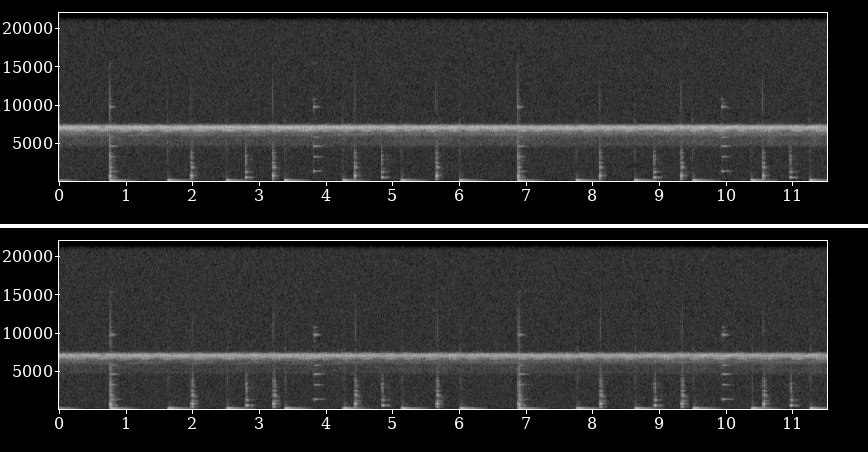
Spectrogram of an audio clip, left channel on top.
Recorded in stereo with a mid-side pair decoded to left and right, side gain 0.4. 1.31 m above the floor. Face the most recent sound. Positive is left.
turn(degrees=30)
